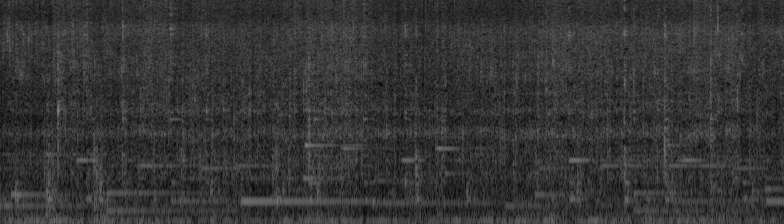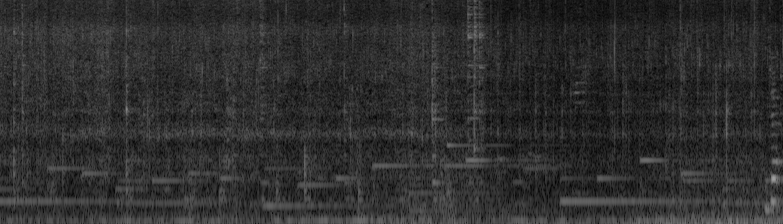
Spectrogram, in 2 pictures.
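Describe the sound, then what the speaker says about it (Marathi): Potatoes fry in a pan for fish pav bhaji, a steady close sizzle with frequent clinks and scrapes of a spoon stirring them throughout. "बघा बटाटा सुद्धा आपला हलकासा फ्राय झालेला आहे"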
